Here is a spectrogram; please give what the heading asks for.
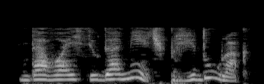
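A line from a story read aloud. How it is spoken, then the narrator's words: Hissed. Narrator (Russian): прошипел советник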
